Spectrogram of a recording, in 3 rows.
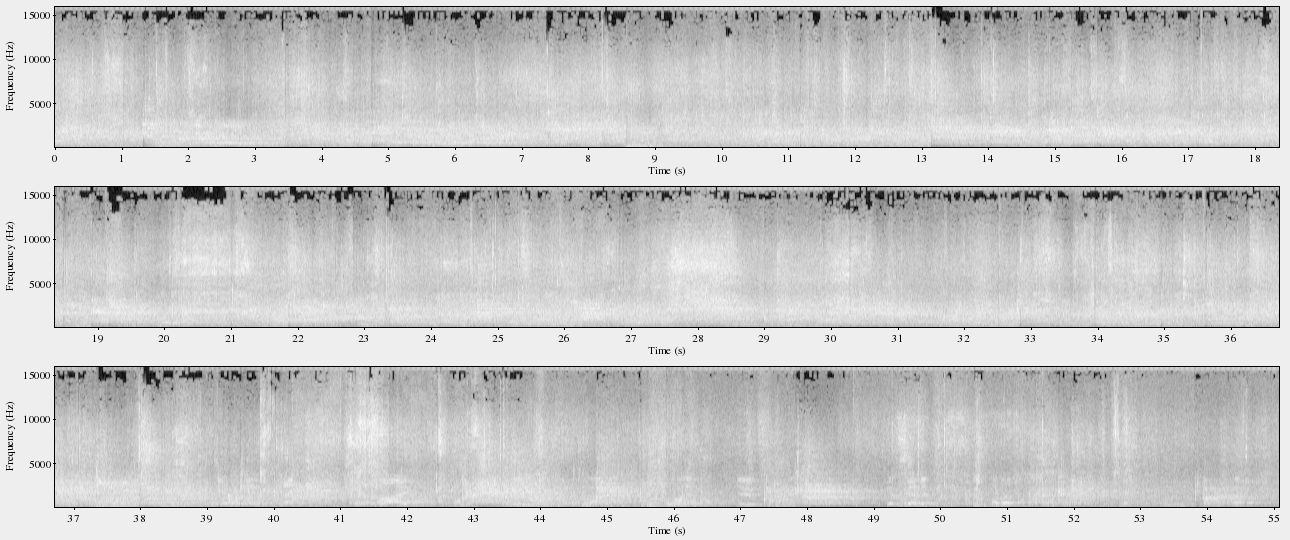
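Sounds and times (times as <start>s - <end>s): skates scraping on ice: 0.0s - 54.9s
hockey sticks and puck knocking: 0.0s - 55.0s
players' voices: 0.0s - 55.0s
skate stop ice sprays: 0.0s - 55.0s.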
